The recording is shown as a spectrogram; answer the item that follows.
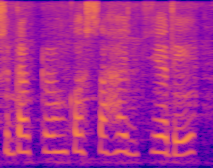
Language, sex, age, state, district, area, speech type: Odia, female, 18-30, Odisha, Balangir, urban, spontaneous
